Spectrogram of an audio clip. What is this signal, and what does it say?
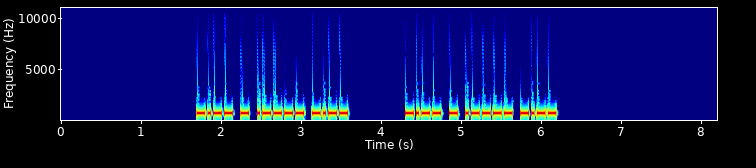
Morse code, heard as a keyed tone, about 34 wpm, 700 Hz. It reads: YT1Y YT1Y
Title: DXCC-100 Call Signs - 4 Characters - Repeated 2x - 35wpm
